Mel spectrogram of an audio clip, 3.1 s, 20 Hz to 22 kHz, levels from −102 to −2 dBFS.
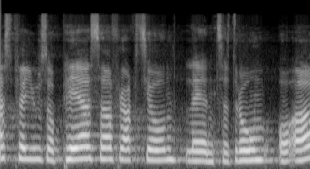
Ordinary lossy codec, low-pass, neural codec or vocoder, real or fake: Opus, 32 kbps; 14.4 kHz; none; real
